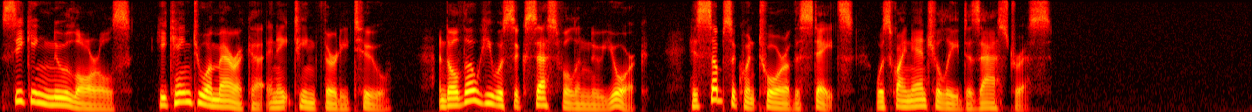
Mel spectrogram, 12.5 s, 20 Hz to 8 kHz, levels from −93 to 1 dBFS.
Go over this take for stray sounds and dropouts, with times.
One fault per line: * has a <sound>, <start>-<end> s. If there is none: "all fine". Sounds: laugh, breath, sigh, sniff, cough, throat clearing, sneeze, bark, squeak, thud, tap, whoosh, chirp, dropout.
all fine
